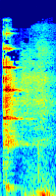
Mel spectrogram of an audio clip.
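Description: A single bright clink of glasses touching in a toast to Saints Cyril and Methodius, ringing briefly with a shimmering high tone before fading into quiet background noise. Fairly loud, with no talking.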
